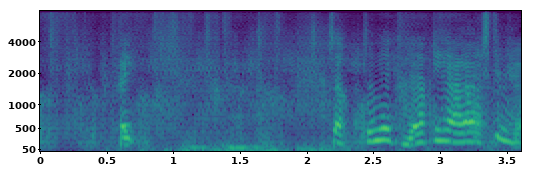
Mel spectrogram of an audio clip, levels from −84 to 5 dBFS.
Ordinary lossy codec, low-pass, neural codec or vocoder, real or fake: none; none; codec, 16 kHz, 0.5 kbps, FreqCodec, smaller model; fake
